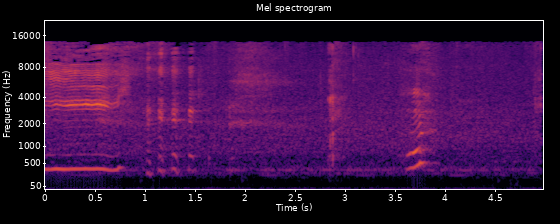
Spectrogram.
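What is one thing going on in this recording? A toddler babbles and squeals briefly close by.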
